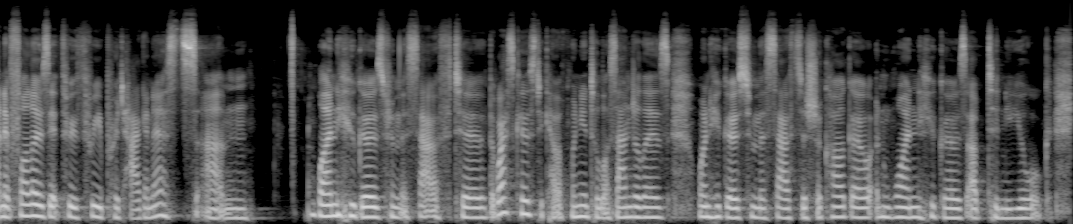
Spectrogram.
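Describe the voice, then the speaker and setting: A woman in a Scottish accent, fairly low in pitch with fairly even intonation, at a moderate pace on a very clean recording with a silent background. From Scotland, Scottish Borders. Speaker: curator and craft historian. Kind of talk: lecture. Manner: frequent ums and fillers.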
